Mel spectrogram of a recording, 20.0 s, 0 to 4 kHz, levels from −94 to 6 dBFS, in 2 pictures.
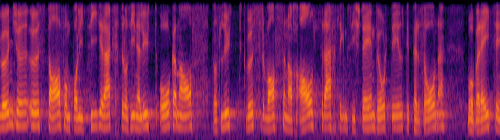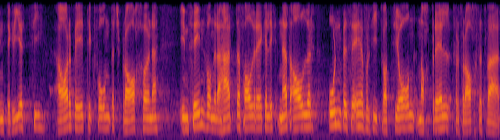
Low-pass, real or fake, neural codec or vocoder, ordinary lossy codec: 3.6 kHz; fake; vocoder, 22.05 kHz, 80 mel bands, WaveNeXt; none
